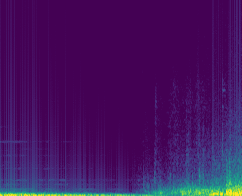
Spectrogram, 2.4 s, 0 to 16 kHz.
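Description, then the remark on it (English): Deep rumbling thunder of a Category 5 hurricane rolls through a stormy soundscape, then a burst of wind and rain-like noise swells loudly near the end. No one speaks. “And then they hit a mother of a storm, a Category 5 hurricane.”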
